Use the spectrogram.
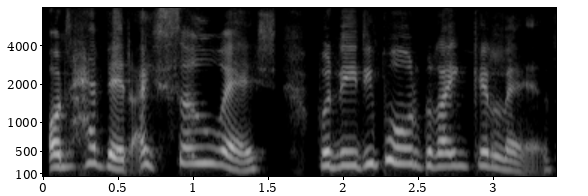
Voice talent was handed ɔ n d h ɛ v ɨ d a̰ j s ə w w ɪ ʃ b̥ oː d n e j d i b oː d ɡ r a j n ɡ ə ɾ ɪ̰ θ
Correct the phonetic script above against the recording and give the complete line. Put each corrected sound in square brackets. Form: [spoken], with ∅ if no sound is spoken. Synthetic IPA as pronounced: ɔ n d h ɛ v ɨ d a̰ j s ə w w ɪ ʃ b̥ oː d n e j d i b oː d ɡ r a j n ɡ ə [l] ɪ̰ [ð]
